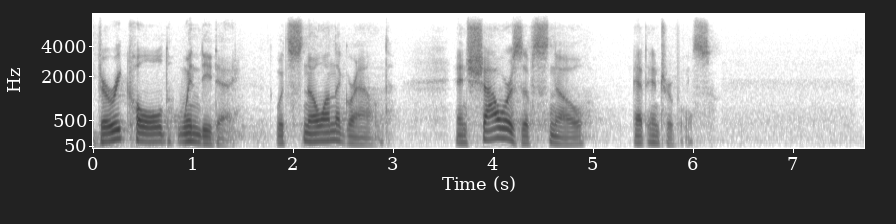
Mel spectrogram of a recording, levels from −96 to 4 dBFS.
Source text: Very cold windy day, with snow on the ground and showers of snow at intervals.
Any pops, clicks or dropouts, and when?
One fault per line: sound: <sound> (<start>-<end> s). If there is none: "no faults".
no faults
